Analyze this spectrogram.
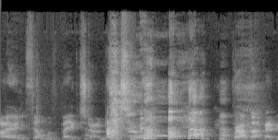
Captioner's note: laughs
